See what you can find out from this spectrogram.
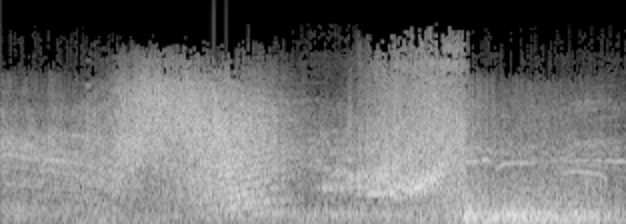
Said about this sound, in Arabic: أذني قد كانت ارتاحت منه من يوم ما خرجت من تعز، وظنيت أني أتخيل فعلا، لكن كان الصوت حقيقي. بكى الجهال حق عيال أخي فقعنا، صوت طائرات صوت طائرات وصوت قريب قريب قريب.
